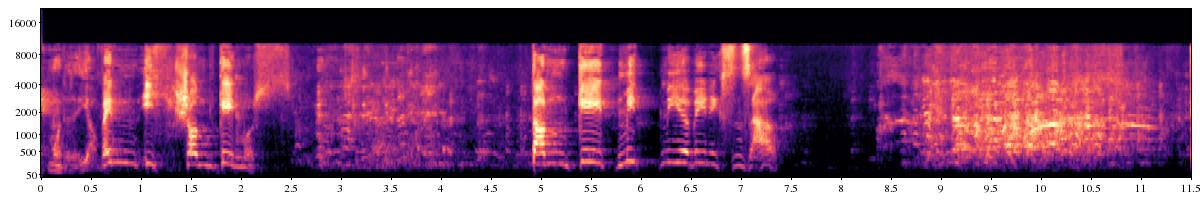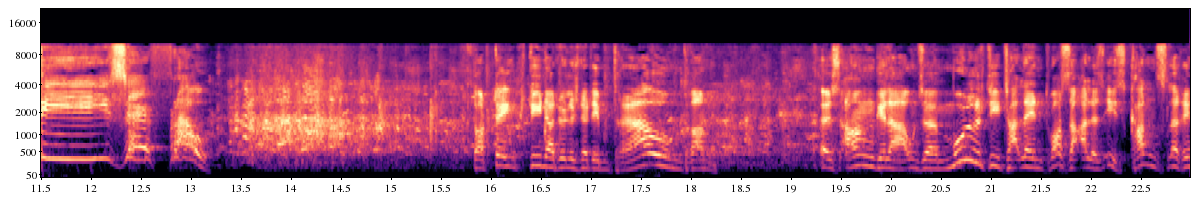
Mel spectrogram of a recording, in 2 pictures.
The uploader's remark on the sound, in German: Format: Original Recording. Diese Sammlung enthält die Live-Mitschnitte zu seinen drei Soloprogrammen.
